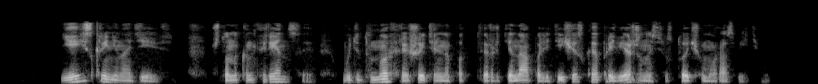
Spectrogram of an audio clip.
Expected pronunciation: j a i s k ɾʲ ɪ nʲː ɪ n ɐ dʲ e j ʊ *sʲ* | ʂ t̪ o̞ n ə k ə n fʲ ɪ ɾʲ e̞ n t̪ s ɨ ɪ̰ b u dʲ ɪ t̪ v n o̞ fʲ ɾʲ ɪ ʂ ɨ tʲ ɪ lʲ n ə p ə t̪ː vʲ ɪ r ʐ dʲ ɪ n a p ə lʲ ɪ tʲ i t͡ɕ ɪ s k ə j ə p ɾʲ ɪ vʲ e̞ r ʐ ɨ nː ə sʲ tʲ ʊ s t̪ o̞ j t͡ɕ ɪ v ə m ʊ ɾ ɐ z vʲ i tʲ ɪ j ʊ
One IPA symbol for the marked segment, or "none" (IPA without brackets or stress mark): sʲ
